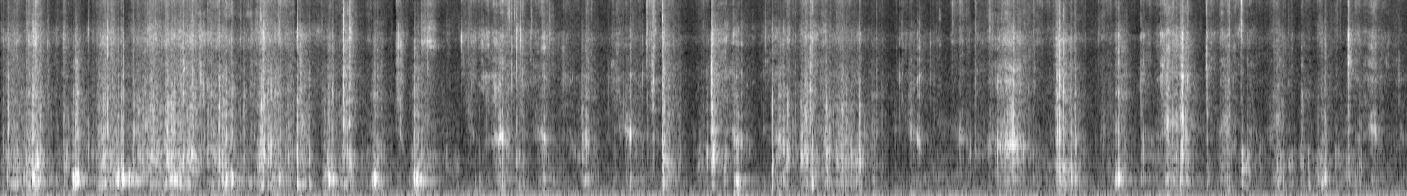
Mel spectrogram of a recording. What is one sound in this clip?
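Ice chunks clink and rattle in a plastic container.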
